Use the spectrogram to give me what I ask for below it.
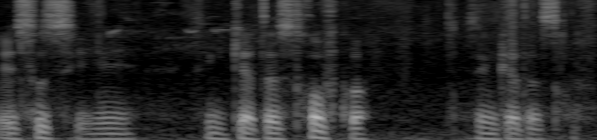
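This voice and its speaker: This man's voice has a dark, mellow tone. The sound is dry and close, with no echo. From northern France, Valenciennes area. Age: 30s. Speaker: traveller and adventurer. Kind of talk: interview. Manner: casual, hesitant with many fillers.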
